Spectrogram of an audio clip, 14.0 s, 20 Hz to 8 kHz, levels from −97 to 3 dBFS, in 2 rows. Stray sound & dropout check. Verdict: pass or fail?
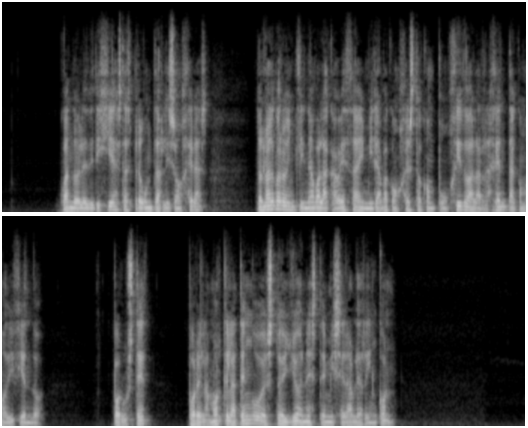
pass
